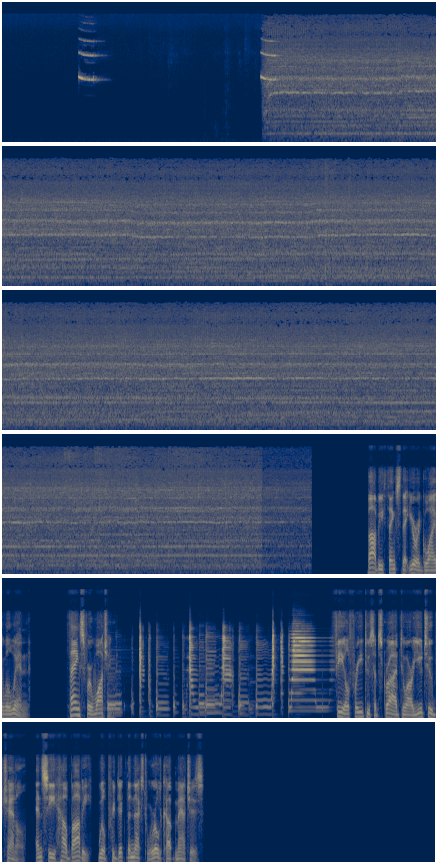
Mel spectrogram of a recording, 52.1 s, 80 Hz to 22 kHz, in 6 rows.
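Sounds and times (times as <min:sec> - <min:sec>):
robot vacuum whirring: 0:05.2 - 0:32.2.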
